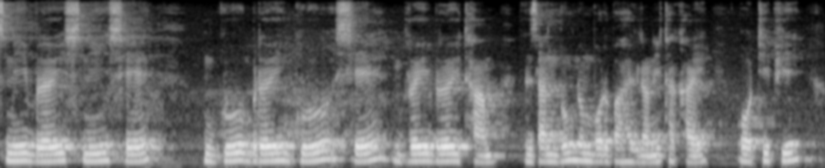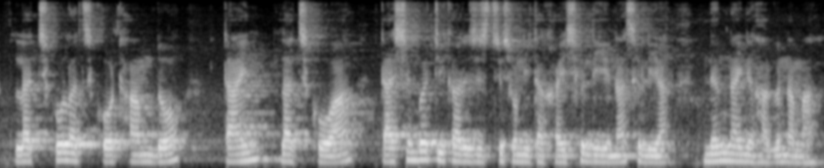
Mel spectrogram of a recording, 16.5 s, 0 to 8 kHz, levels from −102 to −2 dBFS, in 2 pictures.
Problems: constant background noise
